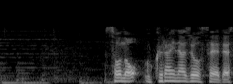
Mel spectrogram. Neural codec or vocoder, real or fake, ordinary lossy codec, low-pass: none; real; MP3, 24 kbps; 7.2 kHz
